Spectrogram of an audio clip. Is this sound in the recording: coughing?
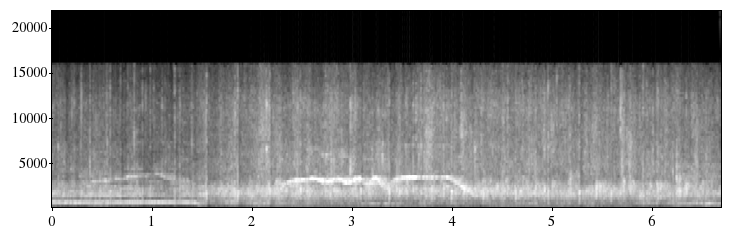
no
